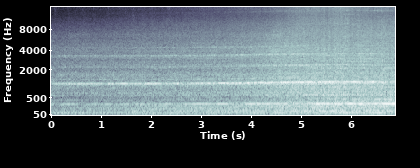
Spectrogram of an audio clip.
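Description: DB Cargo Class 66 diesel locomotive, with its two-stroke V12 engine, hauling a container freight train towards the crossing, getting steadily louder as it approaches, with a steady high whine over the low rumble of the engine and wheels.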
